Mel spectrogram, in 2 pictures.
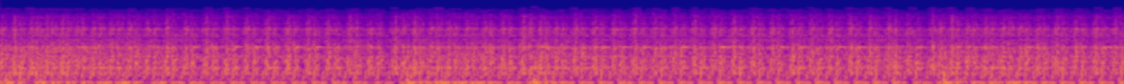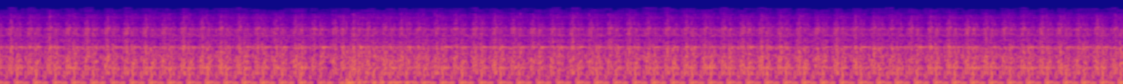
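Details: Motorcycle engine stumbling with uneven rapid popping about three beats a second and irregular gaps over a constant drone, with no engine warning light on; rough running, misfire.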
